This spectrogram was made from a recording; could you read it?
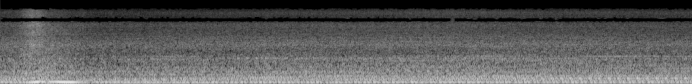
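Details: Ford Mustang carbureted V8; the cause found was an air leak from the wrong gasket under the 1-inch carb spacer: steady, even idle burble with a brief blip at the start and no hiss or stumble, running properly.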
